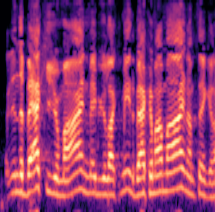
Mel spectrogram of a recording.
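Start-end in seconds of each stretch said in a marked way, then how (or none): none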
